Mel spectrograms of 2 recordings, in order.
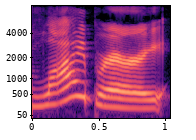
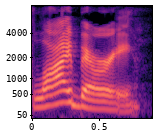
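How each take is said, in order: First: The R sound is pronounced. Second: The R sound is dropped.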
